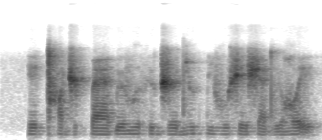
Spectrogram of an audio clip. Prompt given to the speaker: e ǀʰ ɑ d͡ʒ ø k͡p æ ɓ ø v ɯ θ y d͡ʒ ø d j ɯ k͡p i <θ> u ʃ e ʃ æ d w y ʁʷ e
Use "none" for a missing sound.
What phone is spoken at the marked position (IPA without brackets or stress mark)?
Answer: v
